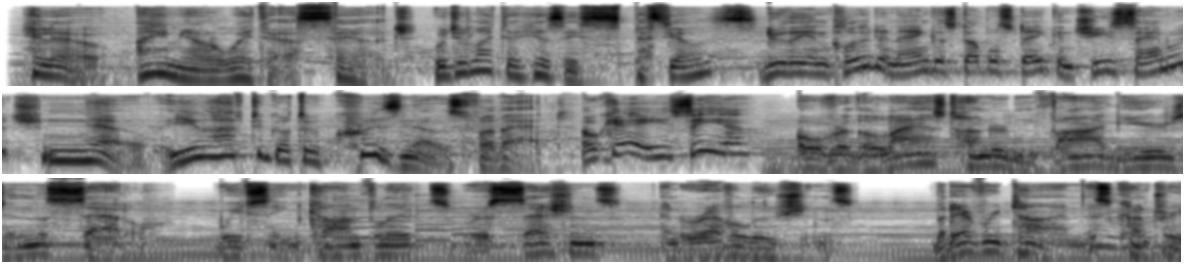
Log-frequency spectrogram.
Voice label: Character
